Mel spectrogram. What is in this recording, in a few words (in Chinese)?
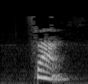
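"暂" Mandarin Chinese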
